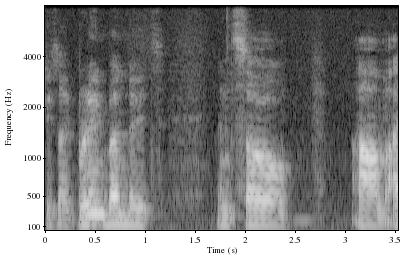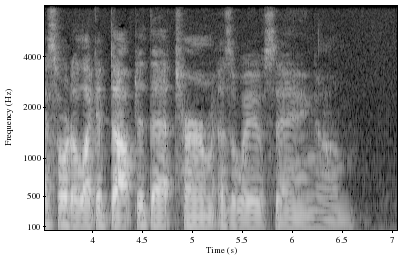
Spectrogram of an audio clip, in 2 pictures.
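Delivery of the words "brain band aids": funny put-on Indian accent. Explaining a family phrase, imitating the sister's funny indian accent. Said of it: "she always does this weird, funny Indian accent".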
